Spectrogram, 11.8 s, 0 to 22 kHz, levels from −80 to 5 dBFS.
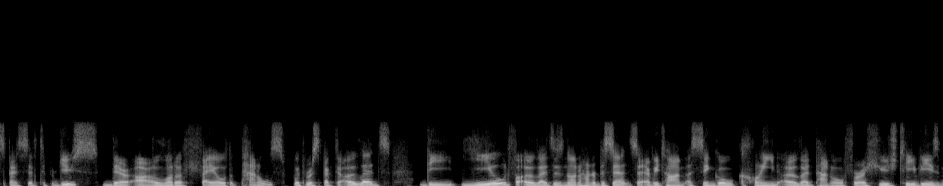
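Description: From start to end, AMR wideband (HD Voice) codec damage: raspy, rough speech, consistent with its low 8.85 kbit/s mode; spectrogram shows a hard ceiling near 7.3 kHz.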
